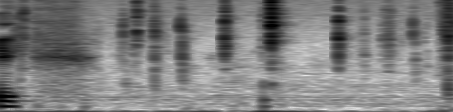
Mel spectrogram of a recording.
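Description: Faint typing on a computer keyboard: a quick, uneven run of separate keystroke clicks.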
